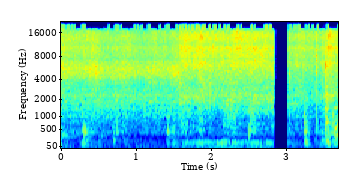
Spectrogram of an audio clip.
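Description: Spoon stirring black pepper, cumin and chicken powder into chicken for a malai boti samosa filling, a steady scraping and sizzling in a pan with soft clicks, close and continuous, briefly cut off near the end.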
